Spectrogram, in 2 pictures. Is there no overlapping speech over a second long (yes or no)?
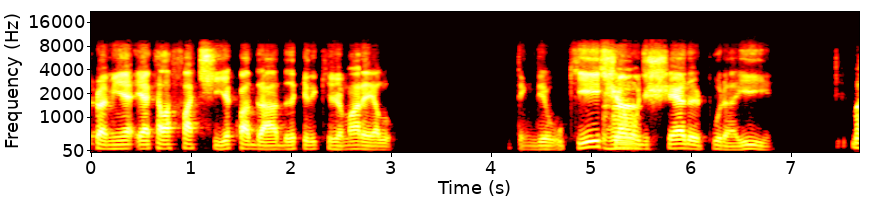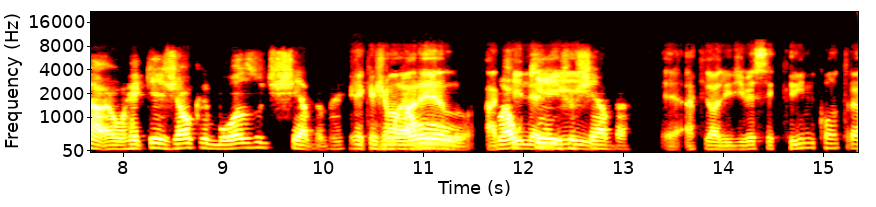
no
